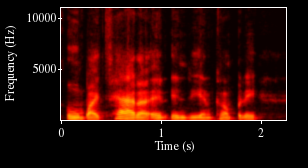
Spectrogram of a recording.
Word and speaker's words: Tata: it wrong you're saying it wrong it's it's Tata that's why it's it's t it's thank you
